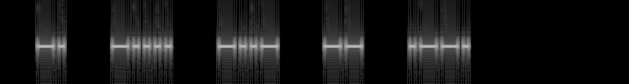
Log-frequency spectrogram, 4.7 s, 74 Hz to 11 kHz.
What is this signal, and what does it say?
Morse code, heard as a keyed tone, about 30 wpm, spaced as for 17 wpm, 700 Hz. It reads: N6XMP
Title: USA Call Signs - 3x Character Spacing - 30wpm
